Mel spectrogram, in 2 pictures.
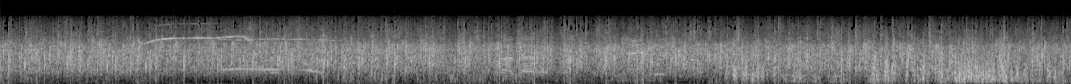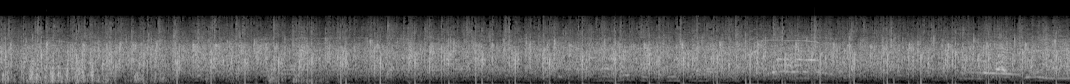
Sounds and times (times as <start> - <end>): Speech: 5.0 - 6.8, 16.6 - 19.0, 20.3 - 21.4.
